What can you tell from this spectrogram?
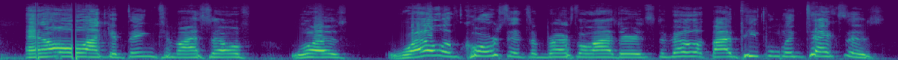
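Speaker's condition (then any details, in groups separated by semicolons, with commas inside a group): Cerebral palsy; speech sounds drunk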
